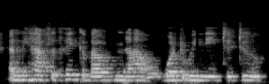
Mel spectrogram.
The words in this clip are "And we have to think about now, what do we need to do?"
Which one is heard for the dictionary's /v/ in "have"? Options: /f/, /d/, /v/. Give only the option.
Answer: /f/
